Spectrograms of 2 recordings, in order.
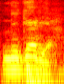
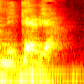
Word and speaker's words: Nigeria: Nigeria.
